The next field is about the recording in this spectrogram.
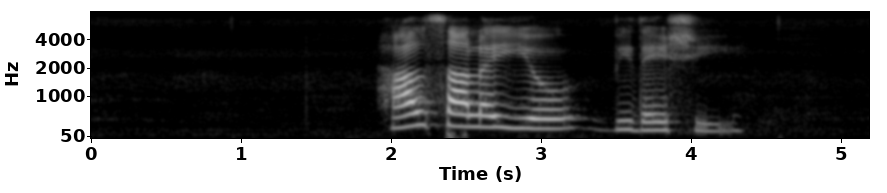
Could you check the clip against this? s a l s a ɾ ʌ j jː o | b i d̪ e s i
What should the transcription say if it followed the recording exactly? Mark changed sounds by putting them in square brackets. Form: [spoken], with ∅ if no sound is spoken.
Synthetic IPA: [h] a l s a [l] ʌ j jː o | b i d̪ e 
